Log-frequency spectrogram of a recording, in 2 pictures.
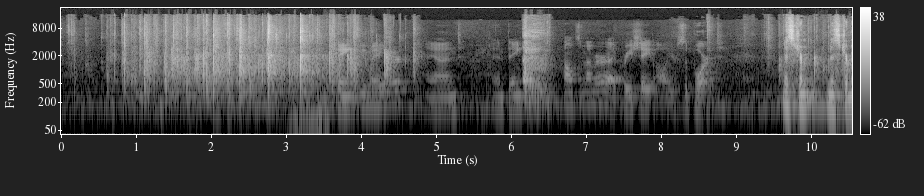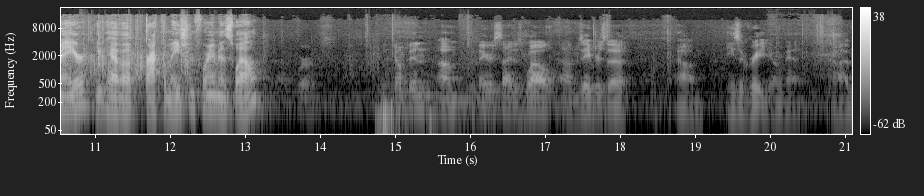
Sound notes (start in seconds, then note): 0.6 audience applauds; 9.6 audience applauds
